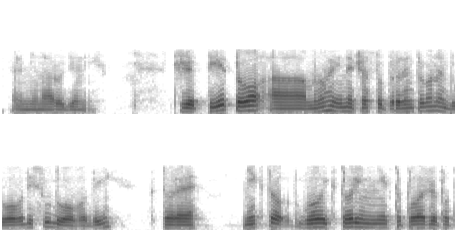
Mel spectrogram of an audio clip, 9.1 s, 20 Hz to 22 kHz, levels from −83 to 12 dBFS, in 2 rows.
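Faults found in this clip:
GSM full-rate codec, entire clip. Speech limited to about 150 Hz to 3.6 kHz, nothing above 3.8 kHz; plainly audible buzzy, gravelly roughness. Vocal-tract model driven by sparse regular-pulse excitation; consistent with the 13 kbps GSM full-rate codec.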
